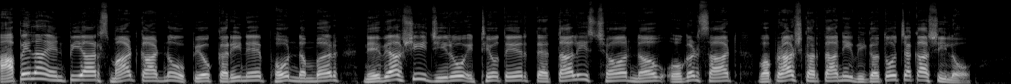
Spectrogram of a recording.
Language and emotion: Gujarati, neutral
